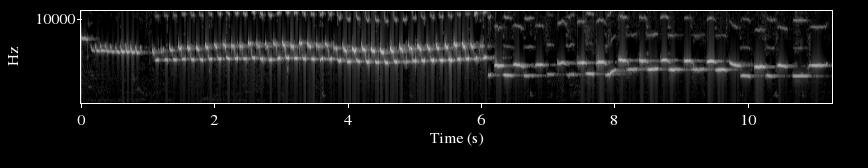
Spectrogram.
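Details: Male Russian canary singing: a long rapid rolling trill lasting about five seconds, followed by lower pulsed whistled phrases repeated in quick succession.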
